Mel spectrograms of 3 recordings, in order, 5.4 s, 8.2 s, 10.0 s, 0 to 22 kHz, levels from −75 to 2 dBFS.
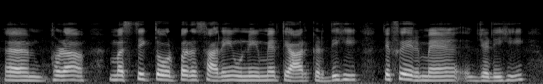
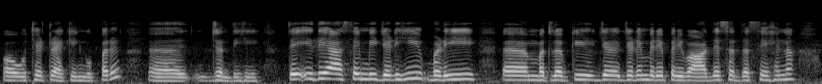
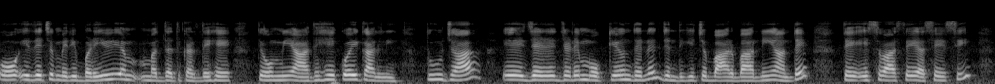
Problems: none marked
